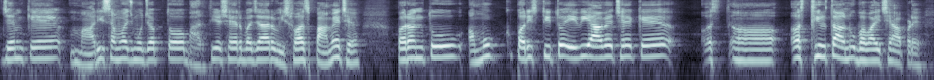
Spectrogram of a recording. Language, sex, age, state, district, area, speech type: Gujarati, male, 18-30, Gujarat, Ahmedabad, urban, spontaneous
